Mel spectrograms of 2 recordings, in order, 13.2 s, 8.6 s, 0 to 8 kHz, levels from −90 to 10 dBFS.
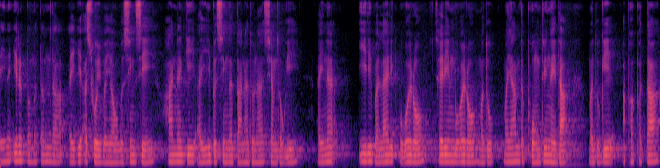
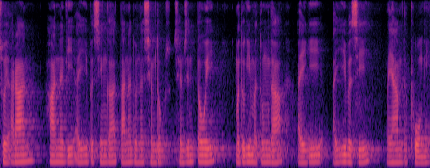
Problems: none marked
